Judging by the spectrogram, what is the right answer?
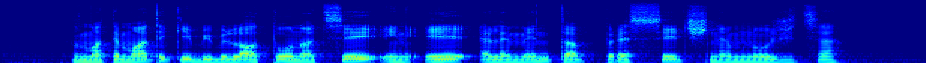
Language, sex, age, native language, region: Slovenian, male, 18-29, Slovenian, Drava region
